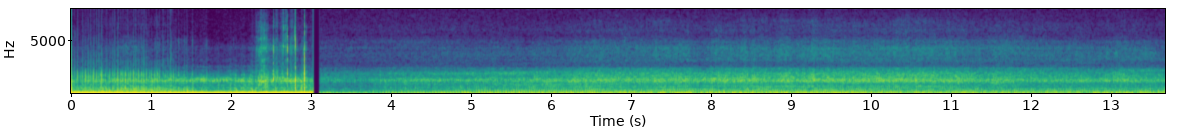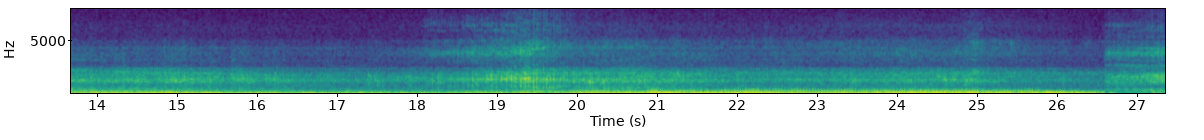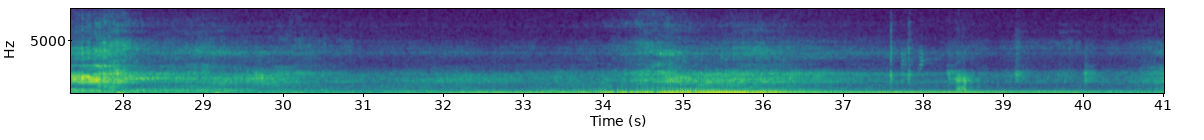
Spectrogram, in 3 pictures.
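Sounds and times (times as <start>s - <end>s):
motorcycle engine: 0.0s - 3.0s, 26.6s - 30.4s
wind noise: 0.0s - 3.1s.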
